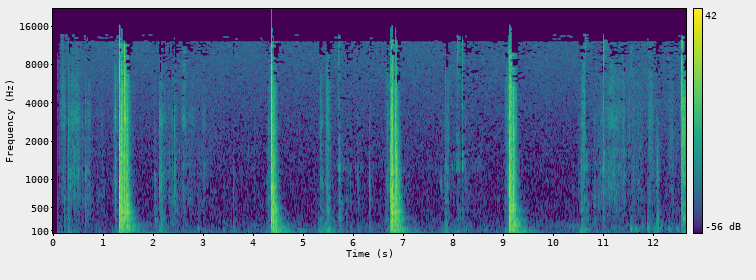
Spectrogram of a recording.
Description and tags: Cardboard jigsaw puzzle box lid being dropped on a table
